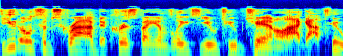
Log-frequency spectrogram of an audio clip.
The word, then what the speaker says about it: Van Vliet: I must point out my last name is pronounced Van Vleet and it is a tough one when you look at it I know yeah we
